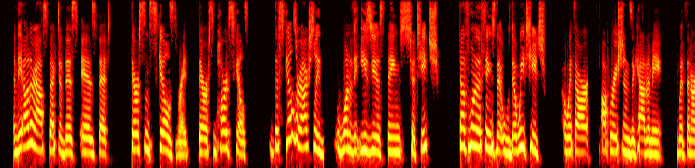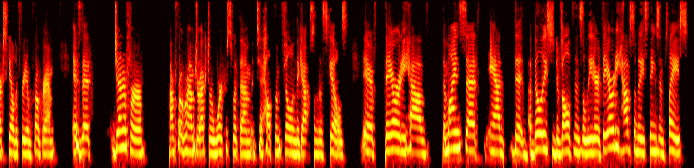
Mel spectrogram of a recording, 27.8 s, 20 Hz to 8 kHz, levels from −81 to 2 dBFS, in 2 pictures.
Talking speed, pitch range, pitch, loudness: 200 wpm, 195-250 Hz, 215 Hz, -17 LUFS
